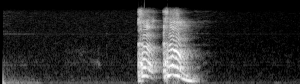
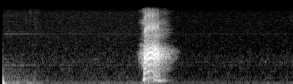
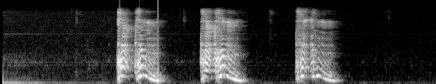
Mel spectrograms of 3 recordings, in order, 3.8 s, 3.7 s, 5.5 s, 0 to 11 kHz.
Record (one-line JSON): {"cough_length": "3.8 s", "cough_amplitude": 32768, "cough_signal_mean_std_ratio": 0.34, "exhalation_length": "3.7 s", "exhalation_amplitude": 32768, "exhalation_signal_mean_std_ratio": 0.24, "three_cough_length": "5.5 s", "three_cough_amplitude": 32768, "three_cough_signal_mean_std_ratio": 0.44, "survey_phase": "beta (2021-08-13 to 2022-03-07)", "age": "18-44", "gender": "Male", "wearing_mask": "No", "symptom_none": true, "smoker_status": "Never smoked", "respiratory_condition_asthma": false, "respiratory_condition_other": false, "recruitment_source": "REACT", "submission_delay": "1 day", "covid_test_result": "Negative", "covid_test_method": "RT-qPCR", "influenza_a_test_result": "Negative", "influenza_b_test_result": "Negative"}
